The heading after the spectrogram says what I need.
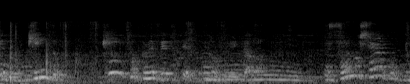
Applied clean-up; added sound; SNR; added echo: none; Run; 13 dB; reverberation time 0.7 s.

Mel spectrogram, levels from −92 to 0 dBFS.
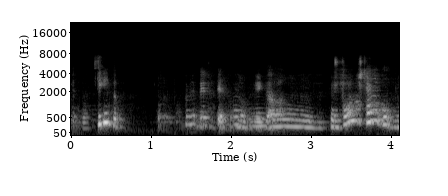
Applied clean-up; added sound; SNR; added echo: neural mask model DeepFilterNet 3.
